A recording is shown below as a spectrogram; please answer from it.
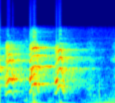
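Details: Newly adopted female husky protesting at being told to get out of bed: three short, harmonic, whiny yelps in quick succession, then a fading tail, with a person nearby coaxing her up.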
